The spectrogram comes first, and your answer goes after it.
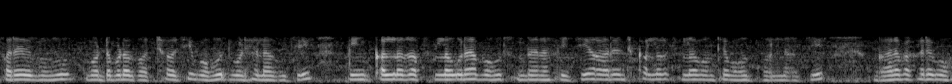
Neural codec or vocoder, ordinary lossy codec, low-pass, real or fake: vocoder, 22.05 kHz, 80 mel bands, HiFi-GAN; none; 3.6 kHz; fake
